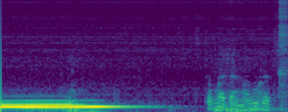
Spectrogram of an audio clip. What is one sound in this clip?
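A low electric bass note rings out and slowly fades away.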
